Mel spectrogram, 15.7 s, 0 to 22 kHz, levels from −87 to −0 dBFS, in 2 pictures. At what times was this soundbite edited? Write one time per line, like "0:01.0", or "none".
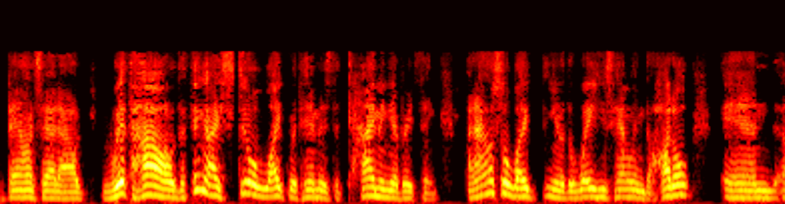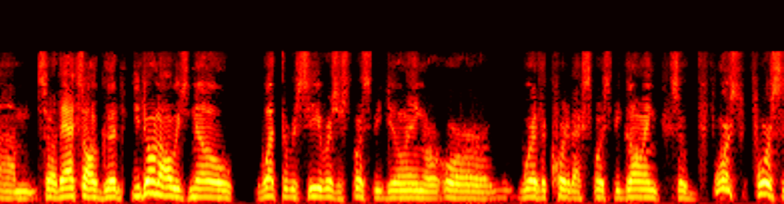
0:00.9
0:09.0
0:14.6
